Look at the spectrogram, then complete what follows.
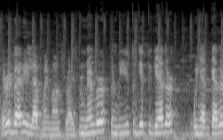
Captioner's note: none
